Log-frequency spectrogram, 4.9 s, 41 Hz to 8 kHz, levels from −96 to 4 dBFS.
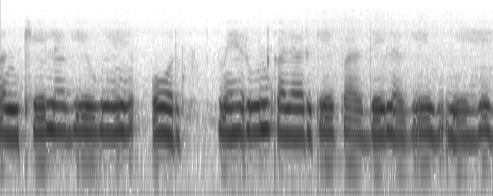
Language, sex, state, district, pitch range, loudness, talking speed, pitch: Hindi, female, Uttar Pradesh, Etah, 210-230 Hz, -26 LUFS, 145 wpm, 220 Hz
